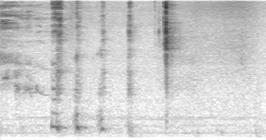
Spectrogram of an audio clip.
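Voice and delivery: high breathy laugh. Real, not acted. Man laughs about his stolen hat, high laughter.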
